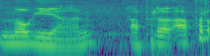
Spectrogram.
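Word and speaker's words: Mogollon: It's M O G O L L O N, but it's pronounced Moian.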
